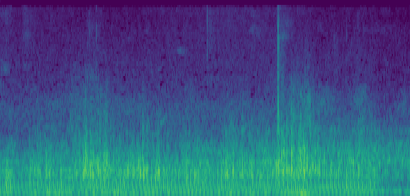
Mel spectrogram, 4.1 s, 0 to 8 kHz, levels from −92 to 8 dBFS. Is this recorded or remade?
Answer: recorded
